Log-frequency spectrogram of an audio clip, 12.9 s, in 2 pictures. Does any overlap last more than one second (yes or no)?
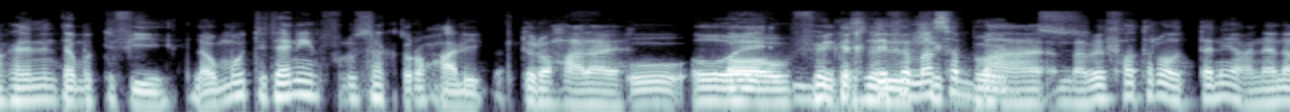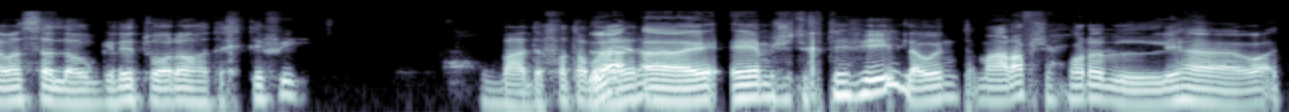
yes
